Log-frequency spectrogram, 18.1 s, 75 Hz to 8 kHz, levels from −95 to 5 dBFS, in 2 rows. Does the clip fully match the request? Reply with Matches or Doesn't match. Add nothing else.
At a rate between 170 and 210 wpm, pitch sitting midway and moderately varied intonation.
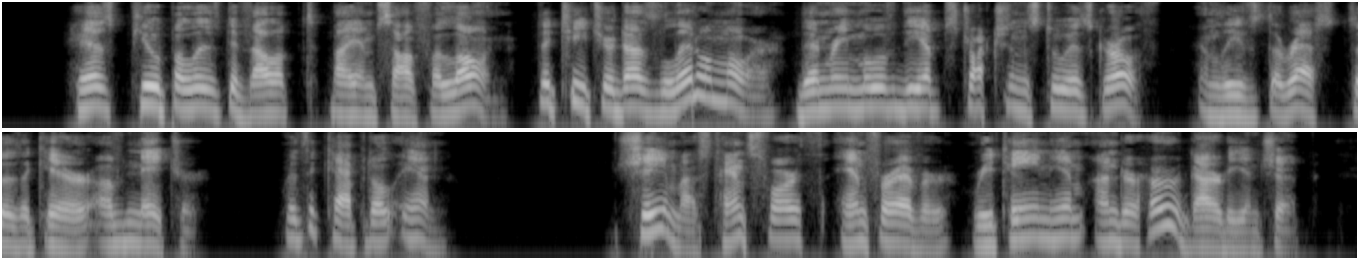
Doesn't match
